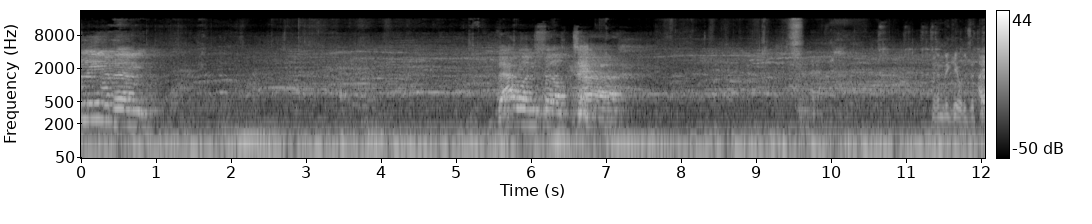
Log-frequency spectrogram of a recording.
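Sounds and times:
amplified music with heavy bass: 0:00.0 - 0:12.0
crowd noise: 0:00.0 - 0:12.0.

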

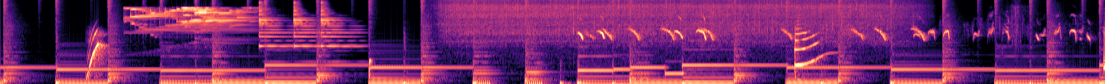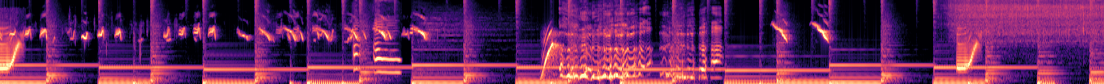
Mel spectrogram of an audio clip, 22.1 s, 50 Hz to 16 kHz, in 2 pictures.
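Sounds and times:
bouncy children's music: 0:00.0 - 0:22.0
high chirping sound effects: 0:05.8 - 0:15.4, 0:18.8 - 0:19.4.

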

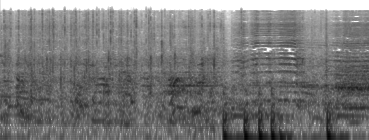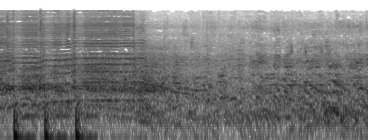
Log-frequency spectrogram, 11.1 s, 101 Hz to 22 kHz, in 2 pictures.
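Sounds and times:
big drum strikes: 0:03.3 - 0:07.4
held trumpet notes: 0:03.4 - 0:07.9
crowd chanting: 0:03.4 - 0:10.0.

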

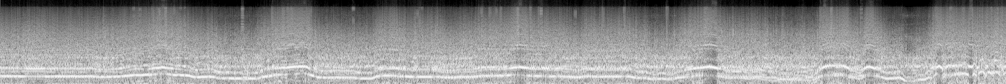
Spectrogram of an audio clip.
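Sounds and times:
small engine revving: 0:00.0 - 0:10.0.

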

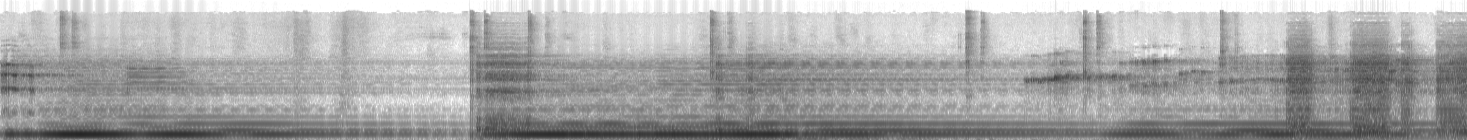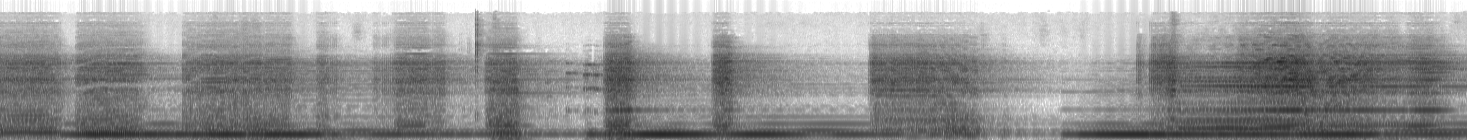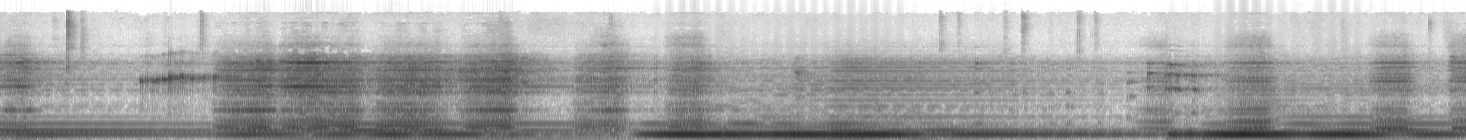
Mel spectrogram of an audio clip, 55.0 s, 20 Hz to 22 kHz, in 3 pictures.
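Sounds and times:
electric guitar drone: 0:00.0 - 0:55.0.

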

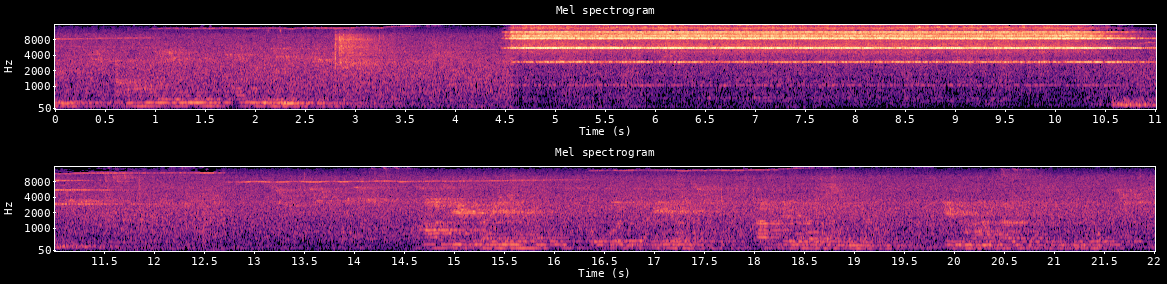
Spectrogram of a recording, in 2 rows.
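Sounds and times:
altar bells ringing: 0:04.5 - 0:11.9.

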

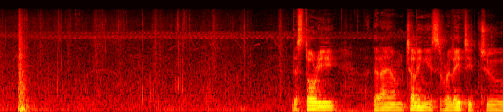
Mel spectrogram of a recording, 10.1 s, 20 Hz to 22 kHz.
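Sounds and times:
footsteps in grass: 0:00.0 - 0:06.2
high insect trill: 0:00.0 - 0:10.0
faint bird chirps: 0:01.3 - 0:07.4.

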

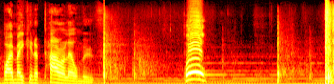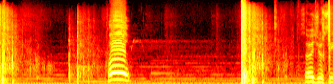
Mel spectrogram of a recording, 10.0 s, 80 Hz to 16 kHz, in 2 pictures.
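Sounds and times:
background music: 0:00.0 - 0:10.0
shotgun shot: 0:01.5 - 0:02.3, 0:04.2 - 0:06.6, 0:08.6 - 0:09.4.

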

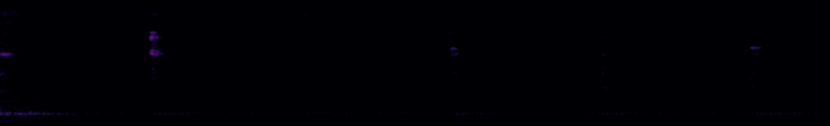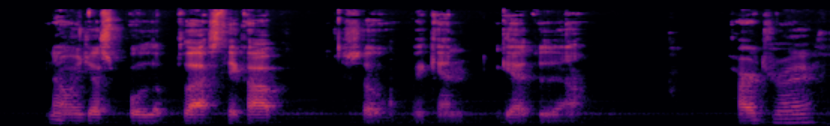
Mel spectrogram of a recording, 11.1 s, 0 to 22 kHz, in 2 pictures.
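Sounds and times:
faint steady hum: 0:00.0 - 0:11.0
faint ticks: 0:01.0 - 0:01.3, 0:02.9 - 0:04.3, 0:08.8 - 0:11.0.

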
